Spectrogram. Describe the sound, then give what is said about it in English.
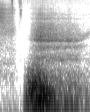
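A deep breath, heard mainly as one long, full exhale that swells suddenly and then fades over about a second, breathy and low, with no talking. “Deep breath in, everyone. You better be doing it. Who's mugging me off and not doing it? Let's do that again.”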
